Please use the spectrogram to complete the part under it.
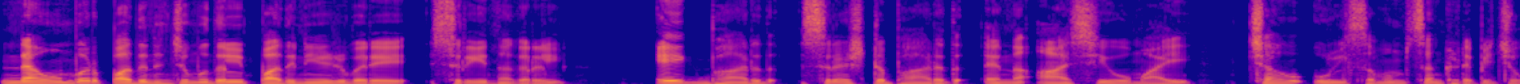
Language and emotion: Malayalam, neutral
